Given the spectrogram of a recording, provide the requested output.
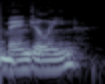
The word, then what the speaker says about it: Evangeline: Evangeline.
